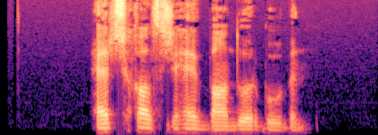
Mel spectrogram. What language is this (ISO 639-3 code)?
kur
